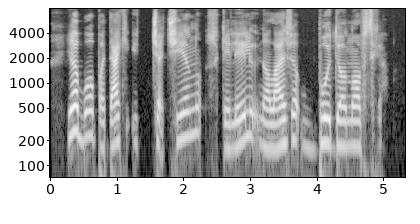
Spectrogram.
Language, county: Lithuanian, Kaunas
